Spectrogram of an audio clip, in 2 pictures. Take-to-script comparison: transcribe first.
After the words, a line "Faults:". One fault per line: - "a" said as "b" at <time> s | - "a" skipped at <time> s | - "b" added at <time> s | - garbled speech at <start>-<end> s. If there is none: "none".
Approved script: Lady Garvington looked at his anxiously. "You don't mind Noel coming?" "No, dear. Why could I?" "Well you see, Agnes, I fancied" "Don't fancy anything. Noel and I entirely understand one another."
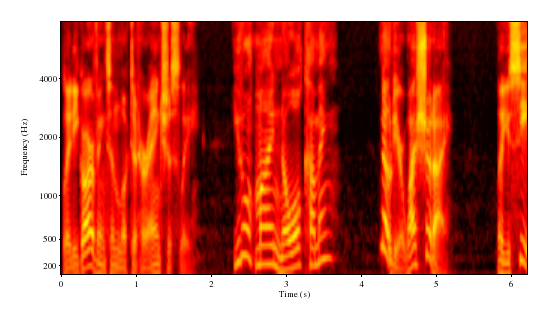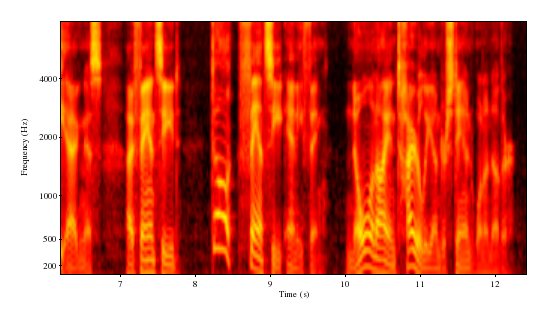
Lady Garvington looked at her anxiously. "You don't mind Noel coming?" "No, dear. Why should I?" "Well you see, Agnes, I fancied" "Don't fancy anything. Noel and I entirely understand one another."
Faults:
- "his" said as "her" at 1.1 s
- "could" said as "should" at 4.7 s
